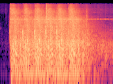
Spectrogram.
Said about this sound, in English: Let me see. Wish I got my gunshots ready.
